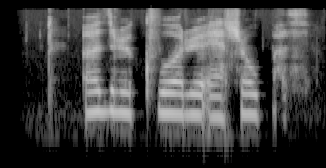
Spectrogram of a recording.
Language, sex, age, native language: Icelandic, female, 9, Icelandic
